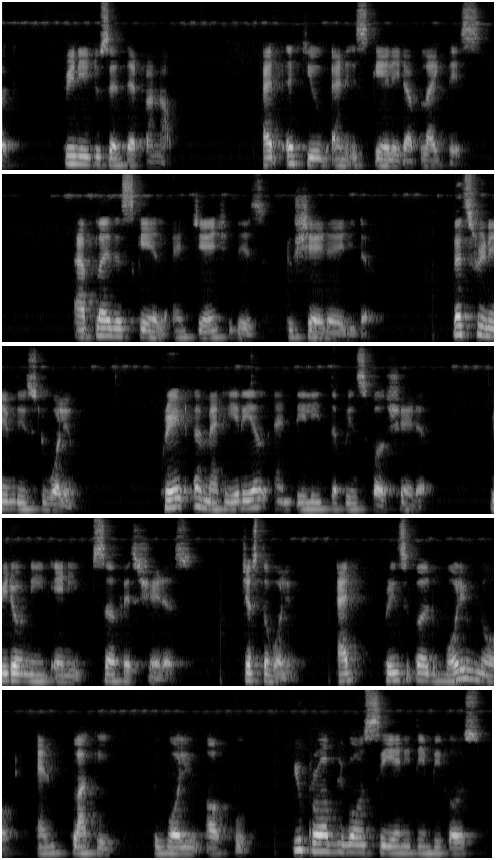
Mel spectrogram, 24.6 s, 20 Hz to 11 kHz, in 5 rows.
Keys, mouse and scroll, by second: 0.6 ctrl+s, 2.4 middle click, 2.4 scroll down 2, 2.5 shift+a, 3.5-3.9 scroll down 4, 3.7-5.7 typing, 4.5 click, 5.0 click, 5.6 click, 6.0 ctrl+a, 7.8 click, 9.0 n, 9.3 F2, 12.6 click, 14.0-14.4 scroll up 2, 14.3 middle click, 14.8-15.4 scroll up 2, 15.3 click, 16.2 x, 17.0 shift+a, 21.6-22.2 drag, 22.8 click, 23.8 click.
